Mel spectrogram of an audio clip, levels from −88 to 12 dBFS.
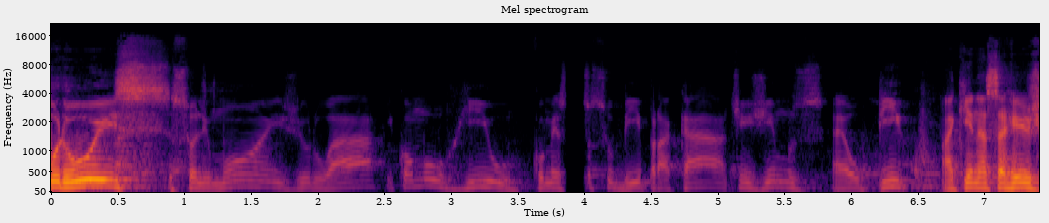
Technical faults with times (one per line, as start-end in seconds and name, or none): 3.84-4.04 digital broadcast dropout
